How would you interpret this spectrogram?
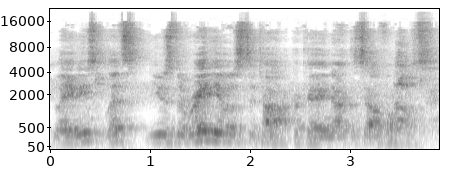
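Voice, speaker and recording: A man's voice: a little high, expressive, normal speed. A man setting up antennas and coaching others in radio procedure in a practical, instructive way. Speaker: radio setup helper. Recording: echoey room, distant mic, light noise.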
